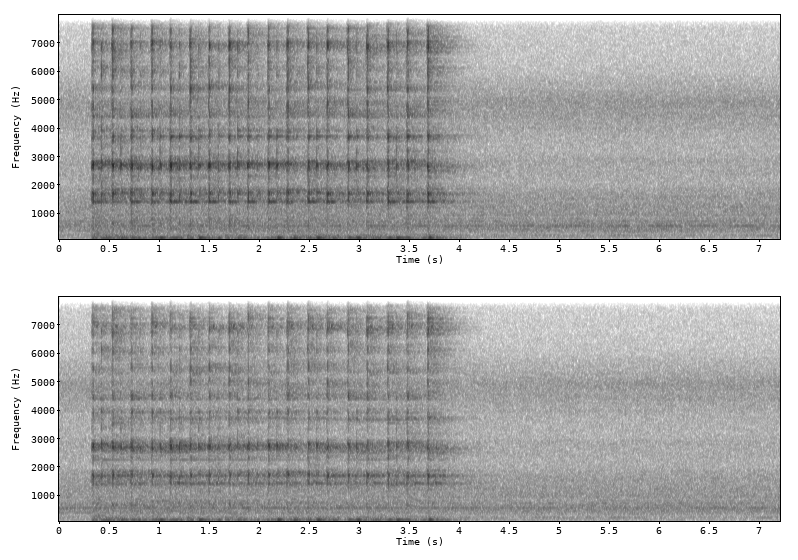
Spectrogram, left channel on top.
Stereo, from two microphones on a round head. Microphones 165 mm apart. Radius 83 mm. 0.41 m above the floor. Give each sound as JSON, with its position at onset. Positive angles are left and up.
{"t": 0.3, "sound": "ticking", "side_deg": 20, "distance_m": 0.5}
